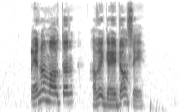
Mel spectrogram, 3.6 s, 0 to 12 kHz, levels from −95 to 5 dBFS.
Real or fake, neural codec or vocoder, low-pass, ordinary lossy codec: real; none; 10.8 kHz; Opus, 64 kbps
